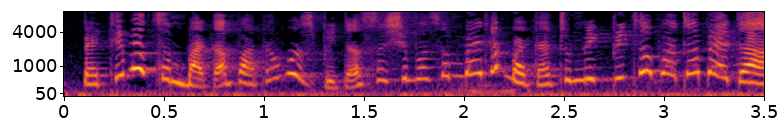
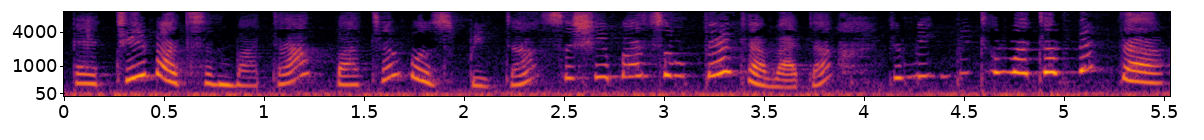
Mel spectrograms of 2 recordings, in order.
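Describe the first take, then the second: First: The line is said plainly, without a sweet tone. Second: The line is said softly, with a sweet tone.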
